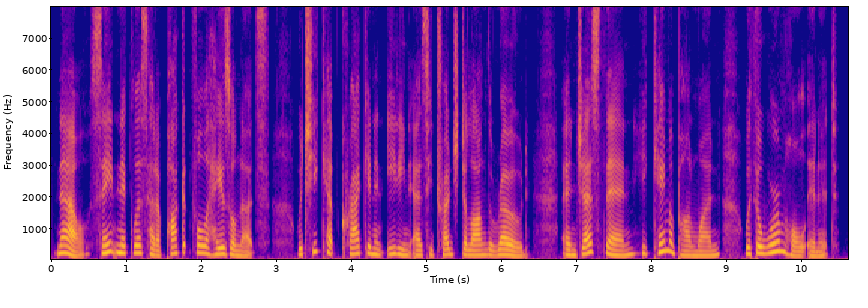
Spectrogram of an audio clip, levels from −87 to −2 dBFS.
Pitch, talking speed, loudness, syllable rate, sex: 195 Hz, 190 wpm, -19 LUFS, 4.8 syllables/s, female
